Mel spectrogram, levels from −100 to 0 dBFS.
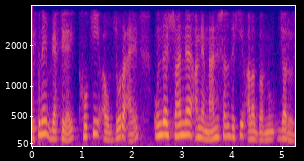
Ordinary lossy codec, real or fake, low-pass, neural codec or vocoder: none; fake; 3.6 kHz; codec, 16 kHz, 0.5 kbps, FunCodec, trained on Chinese and English, 25 frames a second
